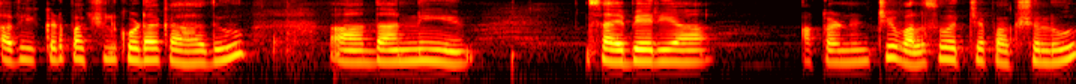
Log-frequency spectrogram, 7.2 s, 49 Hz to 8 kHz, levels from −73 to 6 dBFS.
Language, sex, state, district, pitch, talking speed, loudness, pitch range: Telugu, female, Andhra Pradesh, Srikakulam, 200 Hz, 110 wpm, -19 LUFS, 195-220 Hz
